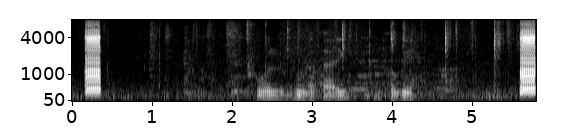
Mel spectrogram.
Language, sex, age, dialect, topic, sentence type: Bhojpuri, male, 18-24, Western, agriculture, statement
